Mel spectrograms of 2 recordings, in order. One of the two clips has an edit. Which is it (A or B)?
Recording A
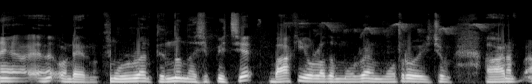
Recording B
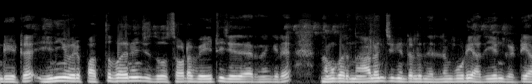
A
